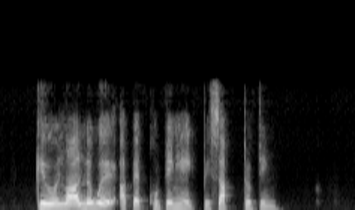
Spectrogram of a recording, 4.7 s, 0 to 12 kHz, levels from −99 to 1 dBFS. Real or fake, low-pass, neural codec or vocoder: fake; 7.2 kHz; codec, 16 kHz, 1.1 kbps, Voila-Tokenizer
